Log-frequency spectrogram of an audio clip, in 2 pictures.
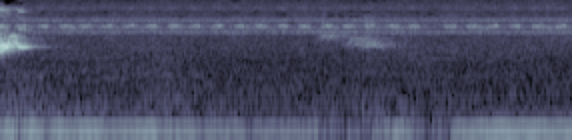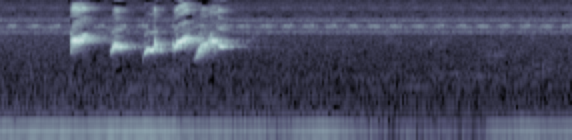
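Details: Lure song of a red-whiskered bulbul, played to get birds singing; a faint note opens, then around four seconds a lively phrase of four or five slurred whistles rings out over low rumbling background noise.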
